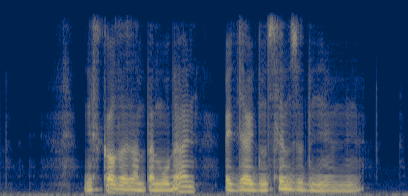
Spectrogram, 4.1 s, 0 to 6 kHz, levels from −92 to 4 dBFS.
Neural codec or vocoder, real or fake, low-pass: autoencoder, 22.05 kHz, a latent of 192 numbers a frame, VITS, trained on many speakers; fake; 5.4 kHz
